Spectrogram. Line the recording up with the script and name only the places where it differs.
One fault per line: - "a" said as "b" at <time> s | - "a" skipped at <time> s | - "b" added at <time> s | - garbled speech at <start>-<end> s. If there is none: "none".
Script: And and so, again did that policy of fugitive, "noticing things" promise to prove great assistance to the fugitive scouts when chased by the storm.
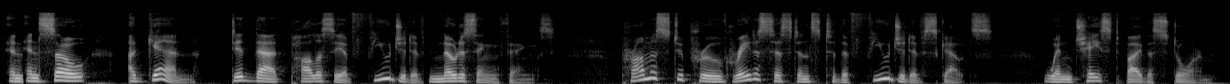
none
